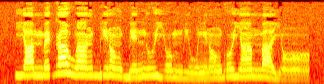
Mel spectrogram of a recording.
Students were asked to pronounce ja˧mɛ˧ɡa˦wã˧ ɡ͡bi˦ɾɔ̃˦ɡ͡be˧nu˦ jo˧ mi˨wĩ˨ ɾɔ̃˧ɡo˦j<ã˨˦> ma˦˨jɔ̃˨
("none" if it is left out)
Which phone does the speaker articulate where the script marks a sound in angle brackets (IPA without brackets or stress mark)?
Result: ã˦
